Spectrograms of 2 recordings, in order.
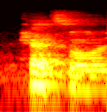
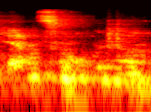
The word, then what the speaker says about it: quetzal: Miss Terry always corrects my pronunciation of it, so I'll probably get it wrong again. Quetzal is what I'm told. Quetzal.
